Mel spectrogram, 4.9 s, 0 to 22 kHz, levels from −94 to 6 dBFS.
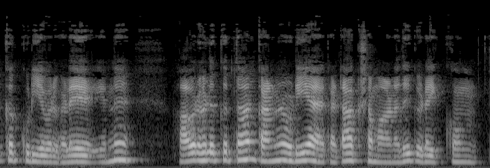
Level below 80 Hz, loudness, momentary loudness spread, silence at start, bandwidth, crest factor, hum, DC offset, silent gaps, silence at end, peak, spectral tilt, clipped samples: -70 dBFS; -26 LUFS; 7 LU; 0 s; 13 kHz; 18 dB; none; under 0.1%; none; 0.15 s; -10 dBFS; -6 dB/octave; under 0.1%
